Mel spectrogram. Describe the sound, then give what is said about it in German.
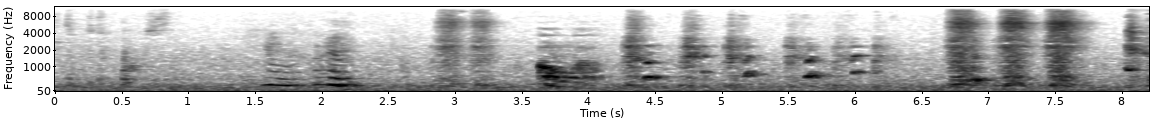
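A cat vocalizes in a string of short, irregular cries and yowls as it is being hurt, mixed with breathy snuffling and rustling, with a brief louder burst near the end. “Sie verletzt die Katze.”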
